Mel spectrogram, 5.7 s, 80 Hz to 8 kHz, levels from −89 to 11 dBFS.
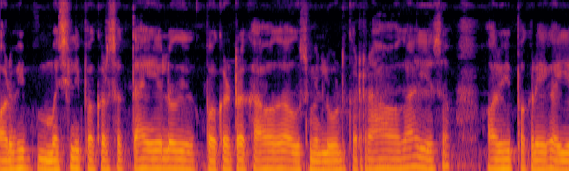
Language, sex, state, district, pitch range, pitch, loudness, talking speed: Hindi, male, Bihar, West Champaran, 110-115 Hz, 115 Hz, -17 LUFS, 230 wpm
